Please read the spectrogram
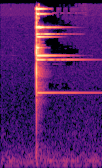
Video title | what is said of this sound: Ping Test Silver Bars - The Shiny Pingy Fake | has that nice silver pop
